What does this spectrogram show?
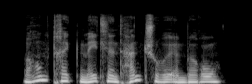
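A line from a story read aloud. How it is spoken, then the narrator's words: Plain question. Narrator (German): fragte Ella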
